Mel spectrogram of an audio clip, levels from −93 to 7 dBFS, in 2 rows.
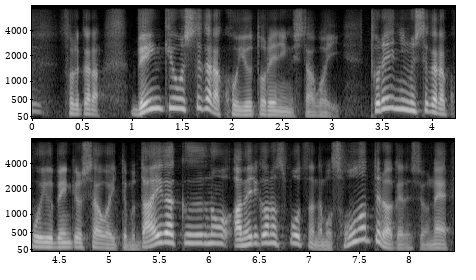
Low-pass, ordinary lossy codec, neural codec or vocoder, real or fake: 7.2 kHz; none; codec, 16 kHz, about 1 kbps, DyCAST, with the encoder's durations; fake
